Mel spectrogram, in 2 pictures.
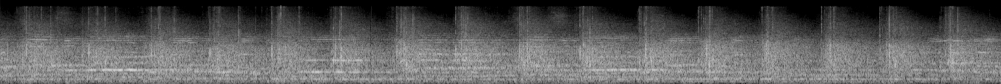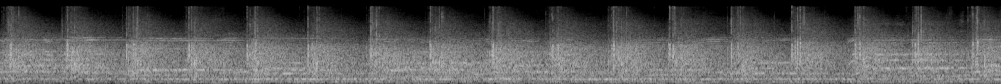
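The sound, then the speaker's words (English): A crowd in a church, among them nuns, claps in a steady, fast rhythm for about twenty seconds as a woman dances, with cheering and raised voices mixed into the sustained, fairly loud din. “Some of the nuns aren't clapping.”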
